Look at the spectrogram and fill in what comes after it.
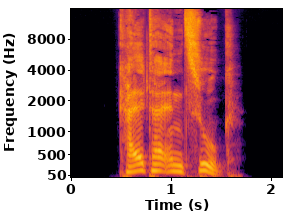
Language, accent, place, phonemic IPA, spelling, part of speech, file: German, Germany, Berlin, /ˈkaltɐ ɛntˈt͡suːk/, kalter Entzug, noun, De-kalter Entzug.ogg
- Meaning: cold turkey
